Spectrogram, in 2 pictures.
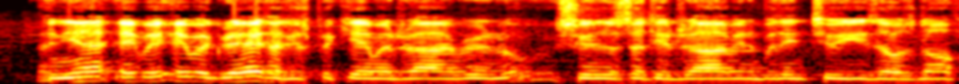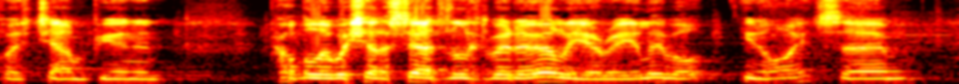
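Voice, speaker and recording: A man with a Lancashire accent at a medium pitch and very fast pace, fairly even in intonation, over noticeable background noise. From northern England, Lancashire. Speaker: rallycross driver. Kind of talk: interview answers. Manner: casual, with fillers and false starts.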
